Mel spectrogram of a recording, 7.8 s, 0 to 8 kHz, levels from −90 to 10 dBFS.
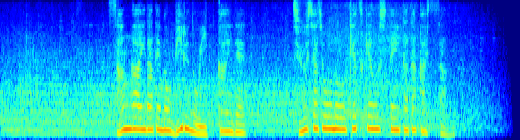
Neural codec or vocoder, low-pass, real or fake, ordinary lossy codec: none; none; real; none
